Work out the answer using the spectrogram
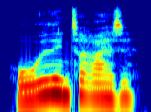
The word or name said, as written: hovedinteresse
